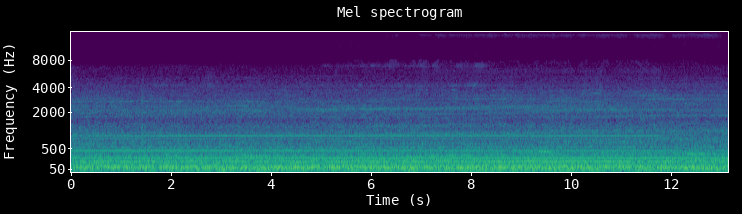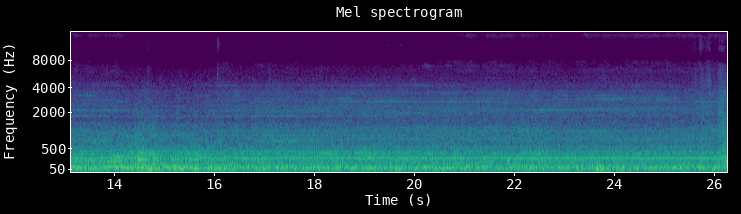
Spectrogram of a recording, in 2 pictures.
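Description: Queensland Rail NGR 700 series electric multiple unit heard from inside the carriage while running between stations: a continuous rumble from the wheels and running gear on the track, with a steady hum of several tones over it. A few of those tones drop out about halfway through.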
